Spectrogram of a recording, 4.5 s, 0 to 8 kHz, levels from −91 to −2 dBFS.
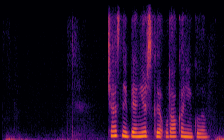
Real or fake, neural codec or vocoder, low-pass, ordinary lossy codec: fake; codec, 24 kHz, 0.5 kbps, DualCodec; 7.2 kHz; Opus, 16 kbps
